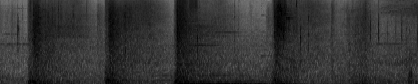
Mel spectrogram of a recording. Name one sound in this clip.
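Heavy weapon blows strike with loud whooshing impacts.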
